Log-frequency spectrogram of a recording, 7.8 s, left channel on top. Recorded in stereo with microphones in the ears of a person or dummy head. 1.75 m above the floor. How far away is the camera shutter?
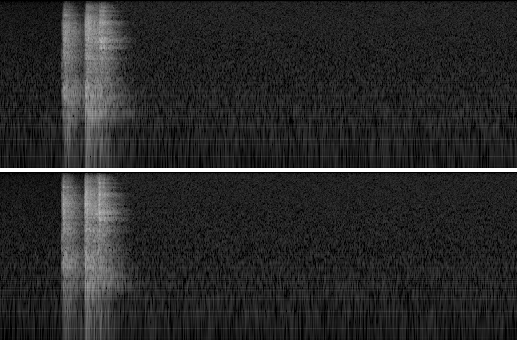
About 4 m.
